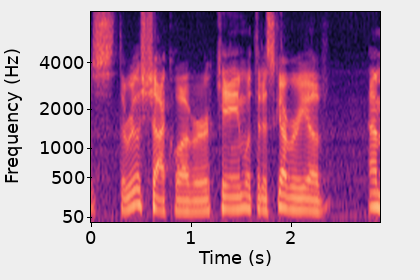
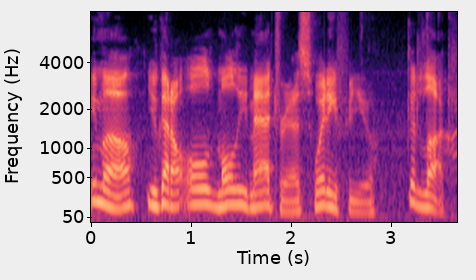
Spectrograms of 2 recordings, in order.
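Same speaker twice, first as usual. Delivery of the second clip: smug, condescending, mocking voice, radio-like sound; 3 semitones higher than usual. Over the radio, the Chief signs off to the lighthouse keeper: Chief's mocking radio voice. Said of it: "This is Chief. / Gotta say, your work was mediocre at best. Can't imagine why they even let you be a lighthouse keeper. / Someone's calling on the radio".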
